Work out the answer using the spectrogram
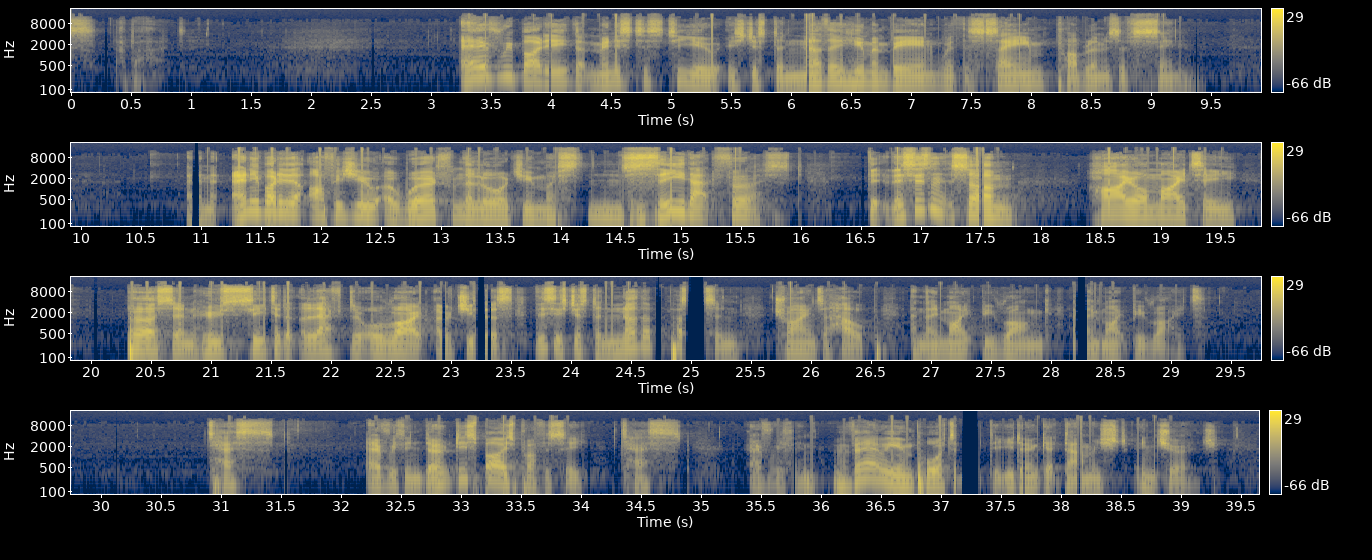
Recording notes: Preached at The LCC Sunday Service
